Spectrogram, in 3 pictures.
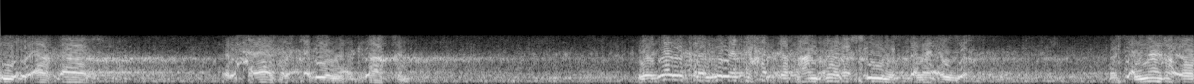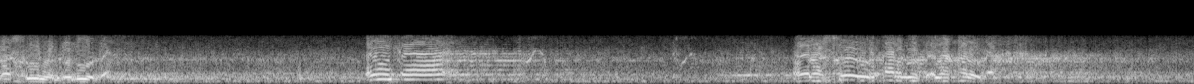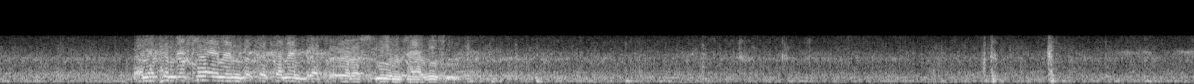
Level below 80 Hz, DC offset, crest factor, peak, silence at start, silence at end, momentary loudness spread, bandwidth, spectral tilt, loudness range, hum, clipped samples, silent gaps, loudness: -42 dBFS; under 0.1%; 12 dB; 0 dBFS; 0 s; 0 s; 16 LU; 4 kHz; -10.5 dB/octave; 13 LU; none; 0.7%; none; -11 LUFS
